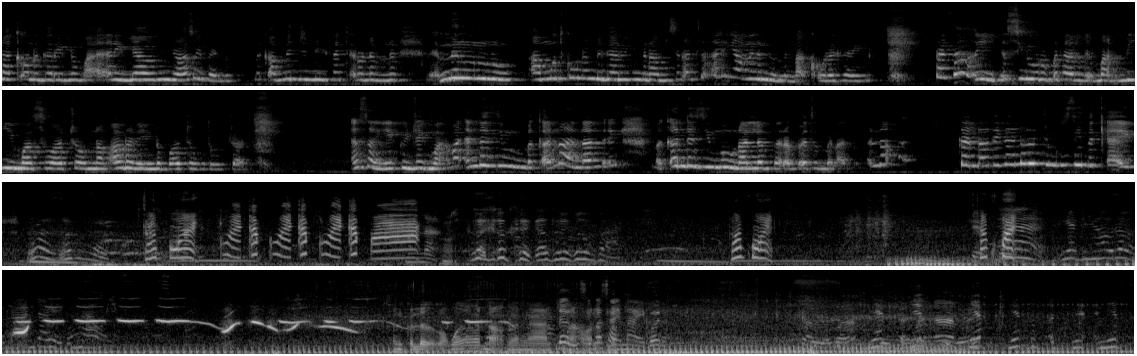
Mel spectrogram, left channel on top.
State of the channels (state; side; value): different; both; correlation 0.00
